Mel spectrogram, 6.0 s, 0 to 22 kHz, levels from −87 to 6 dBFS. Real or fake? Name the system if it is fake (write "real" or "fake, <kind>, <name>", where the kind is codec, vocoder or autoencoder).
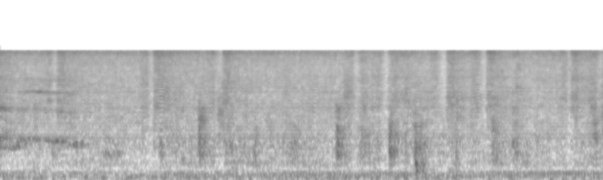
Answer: fake, vocoder, Vocos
